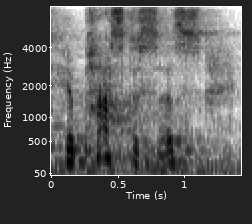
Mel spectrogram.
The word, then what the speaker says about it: hypostasis: In Greek, it's pronounced hypostasis, and it has the meaning to hold up under.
